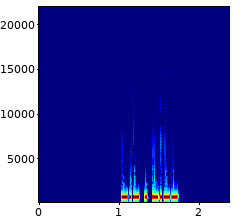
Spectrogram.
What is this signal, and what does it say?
Morse code, heard as a keyed tone, about 53 wpm, 700 Hz. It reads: KEY
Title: Three Letter Words - 50wpm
